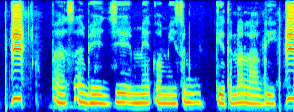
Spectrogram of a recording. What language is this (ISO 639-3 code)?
bho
